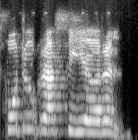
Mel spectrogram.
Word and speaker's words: fotografieren: It's fotografieren. And what do you think fotografieren can be? Photography. To photography, Rishtish. So fotografieren, that means to take photos.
